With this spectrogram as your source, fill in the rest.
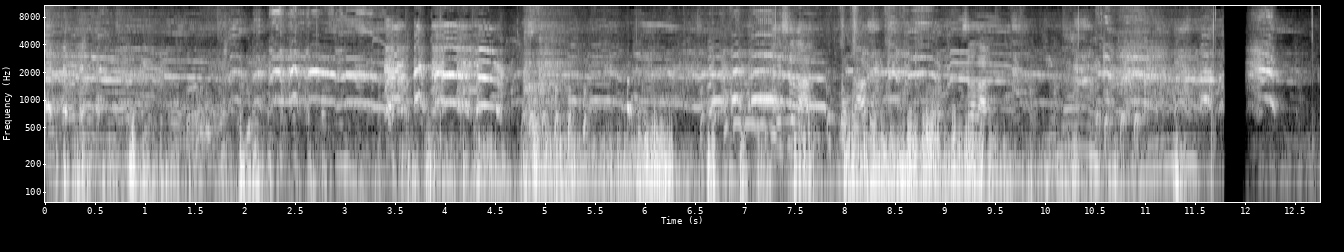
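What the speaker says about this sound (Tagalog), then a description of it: "Sinamahan po natin ng isang pure Boston roundhead" A pure Boston roundhead gamefowl rooster crows loudly and close on a Batangas game farm, with clucking and other fowl around it, under brief bits of background talk.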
